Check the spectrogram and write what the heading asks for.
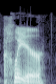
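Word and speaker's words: Xlear: And the way you do that is with a potent drug-free option called Clear Rescue Nasal Spray. Now, the word clear is spelled with an X, X-L-E-A-R.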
